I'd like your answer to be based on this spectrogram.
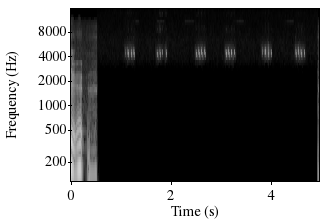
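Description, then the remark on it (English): A cricket chirping sound effect in a steady rhythm, seven short high-pitched trills, each a quick cluster of pulses, clear against silence after a brief moment of someone talking at the start. “I really wish I had a cricket sound to bite on my phone.”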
